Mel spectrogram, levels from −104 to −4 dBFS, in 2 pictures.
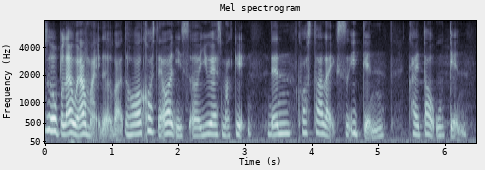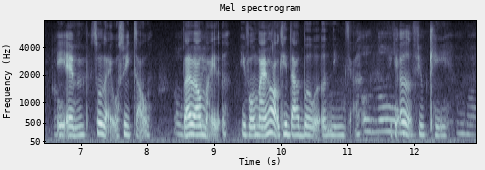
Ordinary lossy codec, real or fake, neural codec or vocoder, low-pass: none; real; none; none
